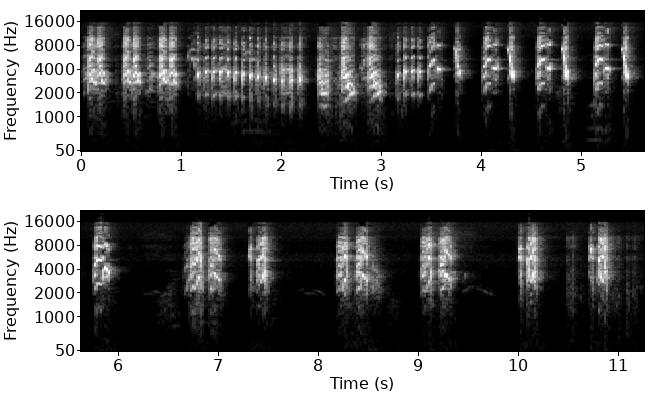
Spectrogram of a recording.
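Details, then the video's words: Long-tailed shrike song, loud and clear, used to train young birds: harsh, scratchy chattering bursts, with a buzzy trill early on, then sparser short rasping phrases separated by silent gaps of about half a second. "suara cendet ini keras dan jernih"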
